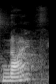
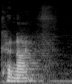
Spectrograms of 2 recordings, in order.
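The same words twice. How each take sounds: First: The word starts with N, no K sound. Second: A K sound is heard before the N. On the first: The speaker calls it right. "We pronounce knife" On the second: The speaker calls it wrong. "not knife"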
